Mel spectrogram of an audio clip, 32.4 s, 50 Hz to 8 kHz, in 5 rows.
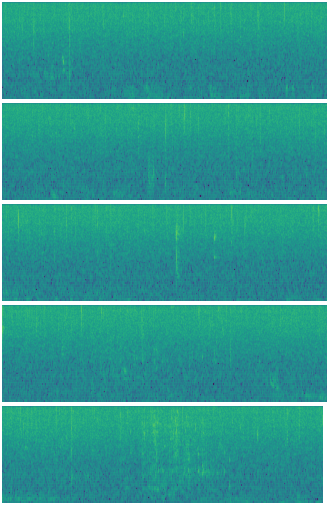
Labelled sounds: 29.9	30.2	water noise, 0.84 to 1.4 kHz

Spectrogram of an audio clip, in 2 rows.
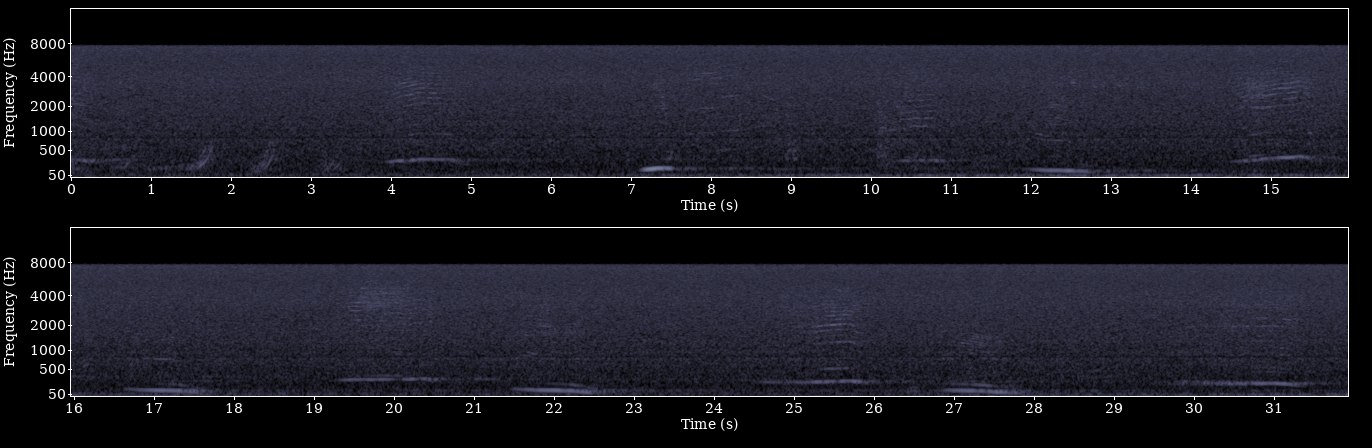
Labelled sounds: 4.2	4.4	humpback whale, 3.2 to 3.5 kHz
14.8	15.4	humpback whale, 1.9 to 3.7 kHz
25.2	25.8	humpback whale, 1.2 to 2.1 kHz
27.2	27.5	humpback whale, 1.3 to 1.6 kHz

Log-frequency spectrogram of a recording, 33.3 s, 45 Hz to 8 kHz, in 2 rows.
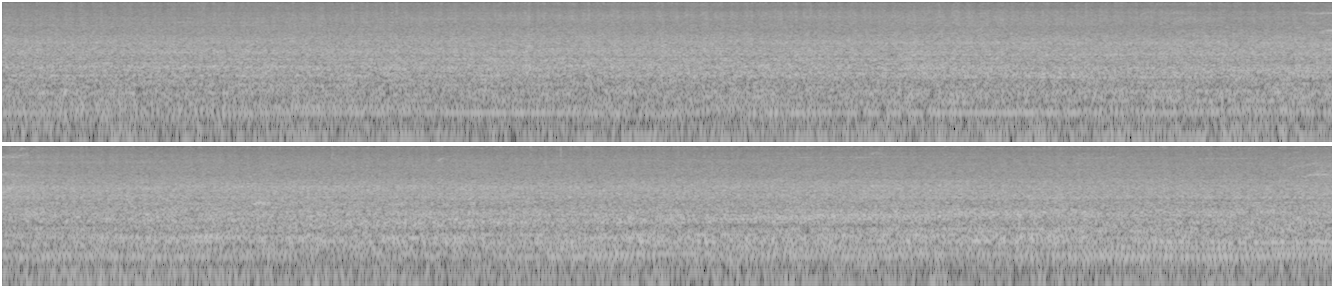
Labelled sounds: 16.4	17.0	killer whale, 2.5 to 3.6 kHz
32.8	33.2	killer whale, 2.5 to 4.7 kHz

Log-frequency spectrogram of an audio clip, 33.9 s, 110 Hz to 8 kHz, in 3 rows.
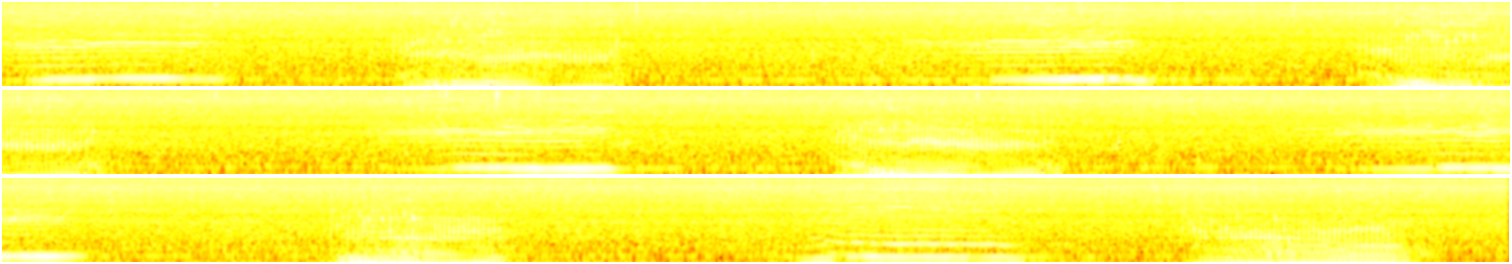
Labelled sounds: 0.0	1.6	humpback whale, 0.78 to 1.5 kHz
6.8	8.5	humpback whale, 0.78 to 1.2 kHz
14.1	16.0	humpback whale, 0.78 to 2.7 kHz
21.0	22.8	humpback whale, 0.81 to 3.1 kHz
29.2	29.6	humpback whale, 1.7 to 1.9 kHz

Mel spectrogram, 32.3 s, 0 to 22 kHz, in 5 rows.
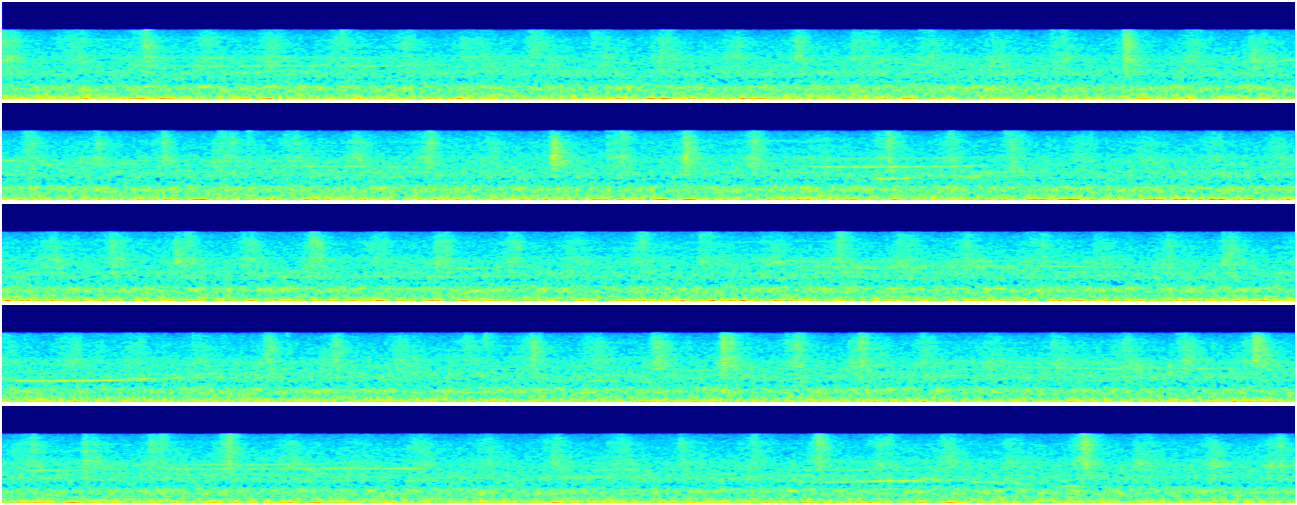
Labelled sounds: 10.5	11.0	killer whale, Bigg's (transient), 1.5 to 1.7 kHz
19.4	20.0	humpback whale, 0.77 to 0.87 kHz
29.8	30.2	humpback whale, 1.59 to 1.64 kHz

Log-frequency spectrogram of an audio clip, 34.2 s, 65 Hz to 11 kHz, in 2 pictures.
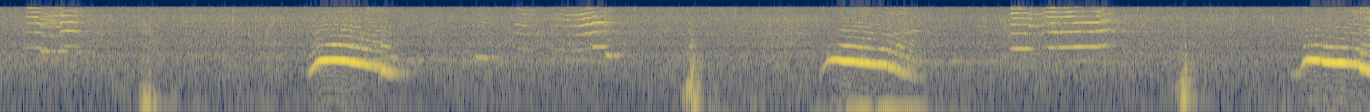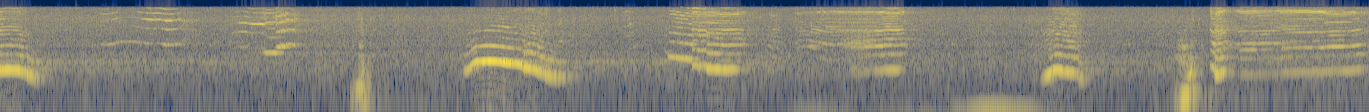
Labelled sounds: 0.3	1.1	humpback whale, 0.94 to 6.8 kHz
3.9	4.9	humpback whale, 0.78 to 6.5 kHz
5.9	7.8	humpback whale, 0.78 to 8.0 kHz
10.3	11.6	humpback whale, 0.78 to 4.1 kHz
12.6	14.1	humpback whale, 1.1 to 7.8 kHz
16.3	17.5	humpback whale, 0.78 to 7.9 kHz
18.4	20.9	humpback whale, 0.88 to 7.8 kHz
22.9	24.1	humpback whale, 0.78 to 4.1 kHz
25.4	26.5	humpback whale, 0.78 to 7.9 kHz
27.1	28.6	humpback whale, 0.84 to 7.6 kHz
30.2	30.7	humpback whale, 0.78 to 7.5 kHz
32.1	34.2	humpback whale, 0.94 to 8.0 kHz

